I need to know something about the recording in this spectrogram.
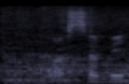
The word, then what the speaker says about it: wasabi: Yeah, wasabi. All right. Wasabi. Hi. You pronounce it shorter.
